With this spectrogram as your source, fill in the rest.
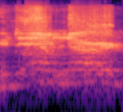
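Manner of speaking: loud shout in anime character style. Showing off character voices being practiced again, Bakugo voice. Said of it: "trying to pick up my Bakugo voice".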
